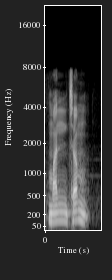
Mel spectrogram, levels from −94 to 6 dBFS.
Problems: none marked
